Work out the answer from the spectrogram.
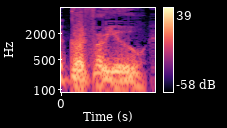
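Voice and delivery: very loud raspy superhero growl; hammed-up gravel-throated Batman. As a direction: roar it hoarsely as Batman.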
